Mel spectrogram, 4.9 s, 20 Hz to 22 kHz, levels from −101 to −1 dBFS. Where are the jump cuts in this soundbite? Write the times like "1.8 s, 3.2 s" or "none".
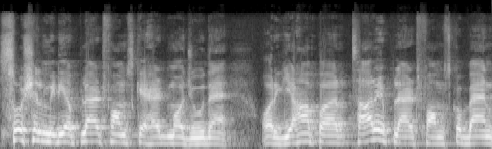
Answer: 3.5 s

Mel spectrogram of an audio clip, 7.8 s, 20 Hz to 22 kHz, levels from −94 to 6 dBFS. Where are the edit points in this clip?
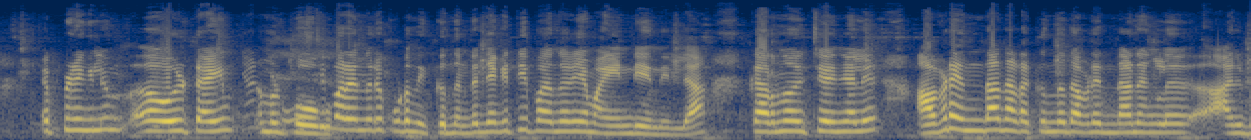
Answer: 2.0 s

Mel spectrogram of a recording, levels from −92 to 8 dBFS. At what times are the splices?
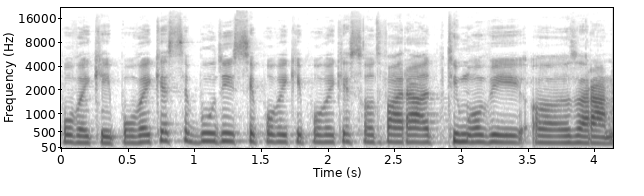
2.9 s

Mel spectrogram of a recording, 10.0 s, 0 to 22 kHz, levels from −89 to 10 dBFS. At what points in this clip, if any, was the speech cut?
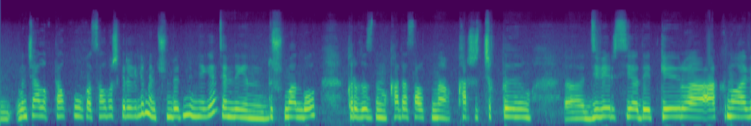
2.9 s

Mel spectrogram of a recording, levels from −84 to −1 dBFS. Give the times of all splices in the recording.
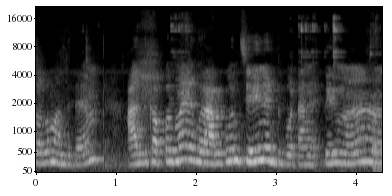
1.0 s

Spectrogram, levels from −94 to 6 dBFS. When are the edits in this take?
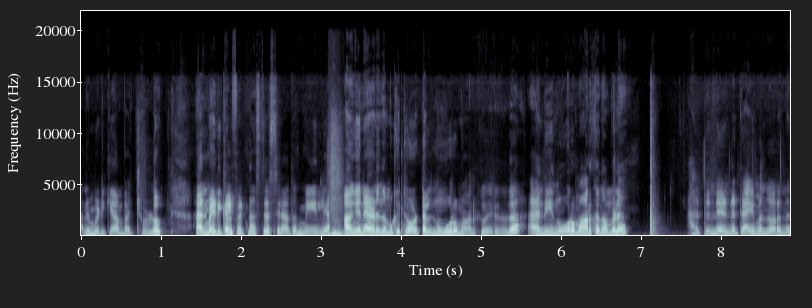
3.1 s

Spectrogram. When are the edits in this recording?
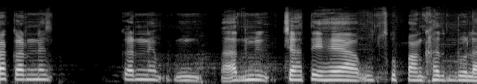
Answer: none

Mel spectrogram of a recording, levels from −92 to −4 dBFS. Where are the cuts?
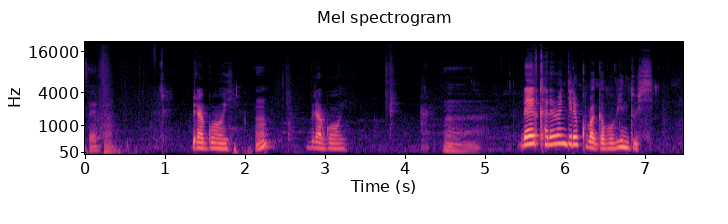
4.3 s

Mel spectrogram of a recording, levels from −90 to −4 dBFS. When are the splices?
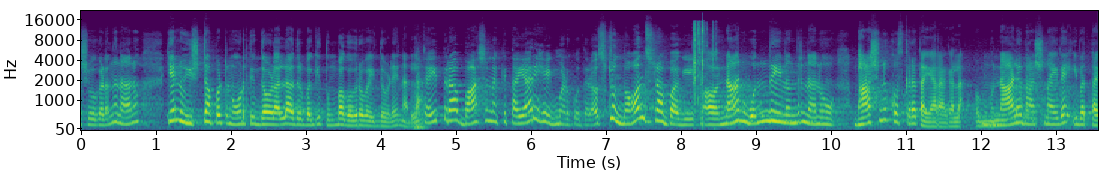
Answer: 4.5 s, 8.2 s

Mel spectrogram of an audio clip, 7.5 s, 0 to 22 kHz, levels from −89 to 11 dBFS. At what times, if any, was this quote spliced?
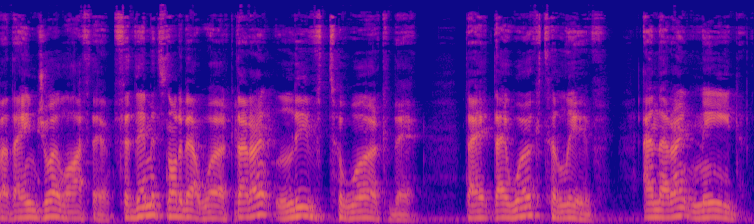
none

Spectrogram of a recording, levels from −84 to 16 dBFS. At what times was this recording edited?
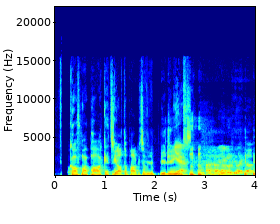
1.1 s, 2.6 s

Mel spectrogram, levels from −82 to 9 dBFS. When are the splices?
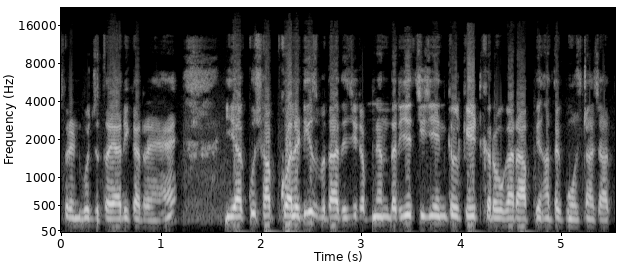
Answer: none

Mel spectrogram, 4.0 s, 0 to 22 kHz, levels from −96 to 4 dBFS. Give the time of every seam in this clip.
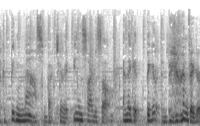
2.3 s

